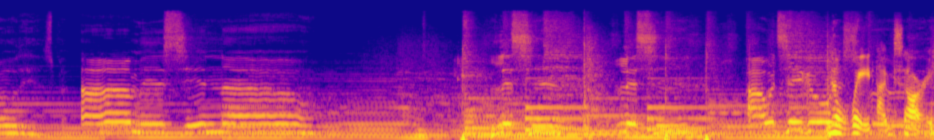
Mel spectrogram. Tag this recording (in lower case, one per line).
music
